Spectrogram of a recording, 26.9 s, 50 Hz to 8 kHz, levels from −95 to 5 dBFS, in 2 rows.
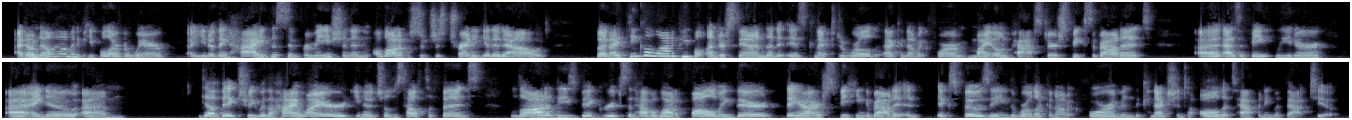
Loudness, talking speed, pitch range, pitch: -23 LUFS, 225 wpm, 185-220 Hz, 200 Hz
